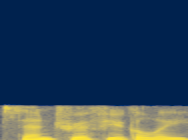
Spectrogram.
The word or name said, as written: centrifugally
